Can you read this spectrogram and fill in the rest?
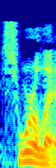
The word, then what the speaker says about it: Cwirla: And all you've got to do is go to Google, click on, just write Swirla, and it's spelled C-W-I-R-L-A. Just where you would put an S, put a C. C-W-I-R-L-A.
